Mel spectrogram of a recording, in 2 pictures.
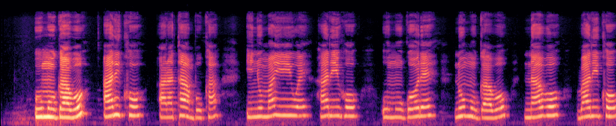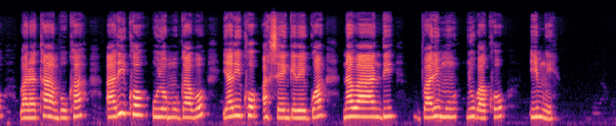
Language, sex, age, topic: Rundi, female, 25-35, education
